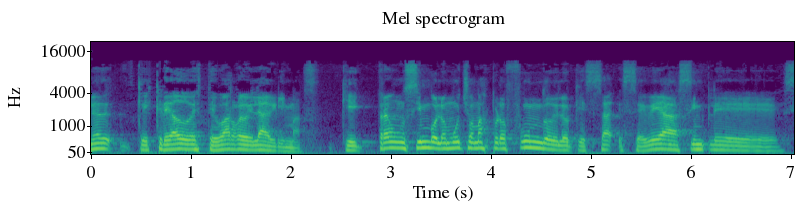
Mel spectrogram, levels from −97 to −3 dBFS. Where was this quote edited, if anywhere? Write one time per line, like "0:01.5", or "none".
0:02.4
